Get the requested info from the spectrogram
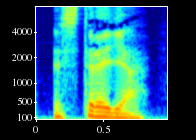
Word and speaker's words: Estrella: The singer on this version of Lily that we're going to hear is Estrella Morente. Am I saying that right? – Estrella. – Estrella. – Yeah, Estrella, who means a star.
